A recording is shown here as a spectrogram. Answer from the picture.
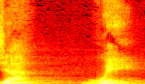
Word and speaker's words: Yahweh: Se escribe con una he, perdón, que sea repetitivo, una yod y una he, por lo tanto, se pronuncia ya. Y como vimos en los estudios eh de las diapositivas anteriores, entonces es Yahwe, Yahwe, Yahwe, Yahwe, Yahwe es.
